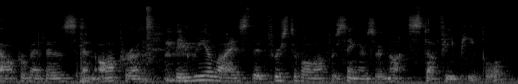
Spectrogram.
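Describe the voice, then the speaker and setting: A woman's fairly quick pace and lively intonation, with audible room echo. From partly Caribbean (Trinidad). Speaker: opera singer and director. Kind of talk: interview.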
